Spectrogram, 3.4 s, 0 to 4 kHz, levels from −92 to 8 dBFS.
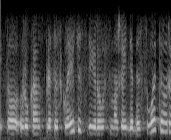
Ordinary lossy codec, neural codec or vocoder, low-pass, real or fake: Opus, 64 kbps; codec, 24 kHz, 6 kbps, HILCodec; 3.6 kHz; fake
